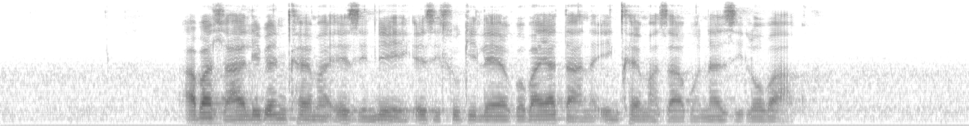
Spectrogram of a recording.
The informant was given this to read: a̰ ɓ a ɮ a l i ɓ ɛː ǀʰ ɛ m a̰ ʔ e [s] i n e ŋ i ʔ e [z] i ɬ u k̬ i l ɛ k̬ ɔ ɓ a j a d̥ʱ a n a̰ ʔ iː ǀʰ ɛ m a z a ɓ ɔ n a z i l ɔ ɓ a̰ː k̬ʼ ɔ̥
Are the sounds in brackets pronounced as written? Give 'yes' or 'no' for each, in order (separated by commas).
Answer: no, yes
